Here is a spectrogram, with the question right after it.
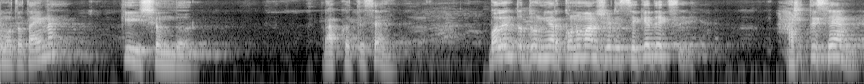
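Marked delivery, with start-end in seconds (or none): none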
